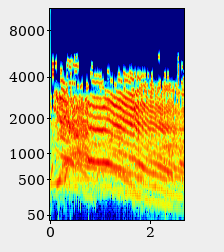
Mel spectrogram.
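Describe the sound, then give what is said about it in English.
A large stadium crowd erupts in cheers after a goal by Megan Wynne, a half volley from the edge of the box into the top left-hand corner, many voices shouting and whooping together in a loud, sustained roar that slowly sinks in pitch over a few seconds. “Oh, great goal.”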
